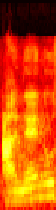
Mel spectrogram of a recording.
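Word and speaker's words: עננו: Donc, il faut faire attention à ce qu'on dit, dire Anenu sans l'accent dans le N.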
